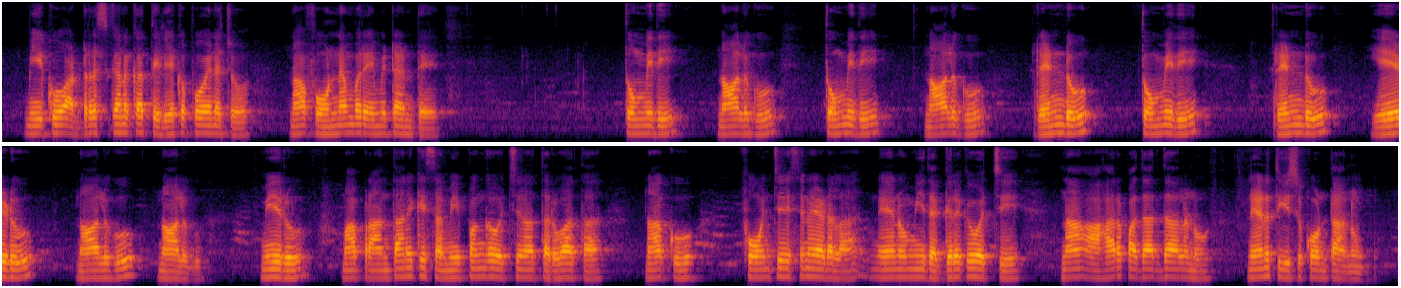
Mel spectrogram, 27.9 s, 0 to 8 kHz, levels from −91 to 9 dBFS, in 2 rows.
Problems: constant background noise, background conversations at intervals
